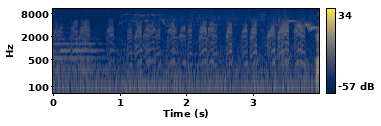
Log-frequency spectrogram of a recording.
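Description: A held music chord fades out within the first second, then ducks quack over and over, many short calls in quick succession.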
